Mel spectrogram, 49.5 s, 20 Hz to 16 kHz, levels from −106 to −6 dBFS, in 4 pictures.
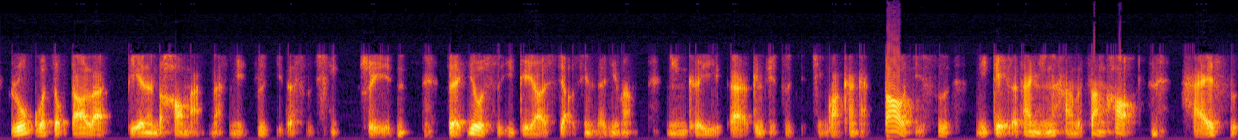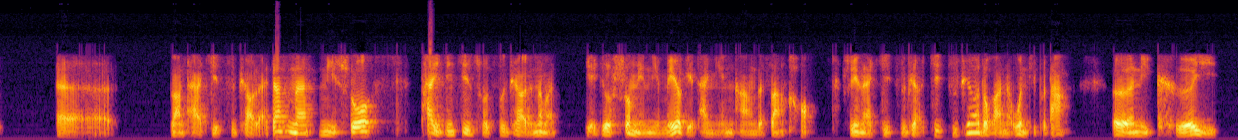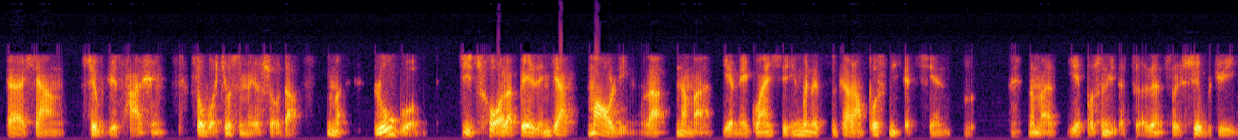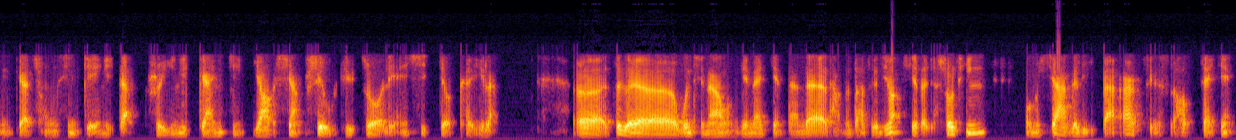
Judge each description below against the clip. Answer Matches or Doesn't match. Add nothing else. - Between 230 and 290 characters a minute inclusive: Matches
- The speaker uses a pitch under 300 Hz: Doesn't match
